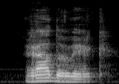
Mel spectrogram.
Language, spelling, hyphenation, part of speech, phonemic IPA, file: Dutch, raderwerk, ra‧der‧werk, noun, /ˈraː.dərˌʋɛrk/, Nl-raderwerk.ogg
- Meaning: cogwheel mechanism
